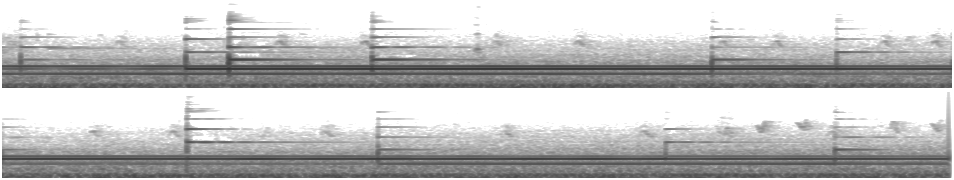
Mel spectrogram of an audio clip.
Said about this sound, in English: And right in front of me in the northeast right now are these beautiful wind chimes.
